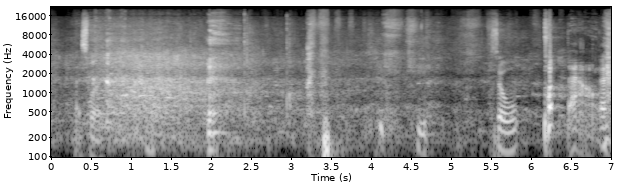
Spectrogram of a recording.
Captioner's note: laugh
